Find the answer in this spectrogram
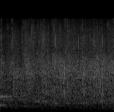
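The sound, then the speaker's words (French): An audience applauds a woman steadily, a dense, continuous patter of many hands clapping at an even level throughout, with no voices standing out above it. “on peut l'applaudir parce qu'elle a vraiment.”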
